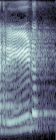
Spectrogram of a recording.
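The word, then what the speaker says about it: read: बोला जरूर ऐसे जाता है, रीड रेड रेड, ठीक है, लेकिन स्पेलिंग यही होती है, उसमें कोई चेंज नहीं होता है।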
